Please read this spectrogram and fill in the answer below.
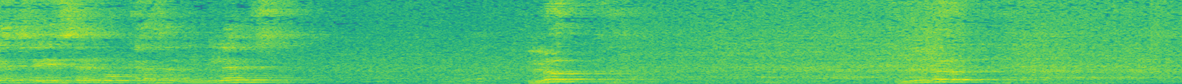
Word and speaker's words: Luke: Se parece a mirar, como cuando usted dice look. L-O-O-K, es look, es mira. Pero Luke es L-U-K-E, es de Lucas, Luke. Se pronuncia casi igual, pero la escritura es lo que hace la diferencia, ¿ven?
